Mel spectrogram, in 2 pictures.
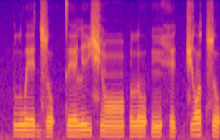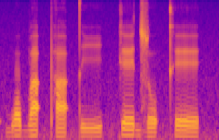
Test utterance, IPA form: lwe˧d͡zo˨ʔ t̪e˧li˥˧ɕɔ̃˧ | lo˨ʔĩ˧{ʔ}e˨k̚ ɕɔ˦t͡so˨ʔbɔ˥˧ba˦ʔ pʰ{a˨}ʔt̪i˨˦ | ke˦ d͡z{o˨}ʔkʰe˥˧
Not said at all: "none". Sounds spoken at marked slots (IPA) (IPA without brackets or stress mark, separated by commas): h, a˨, o˨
